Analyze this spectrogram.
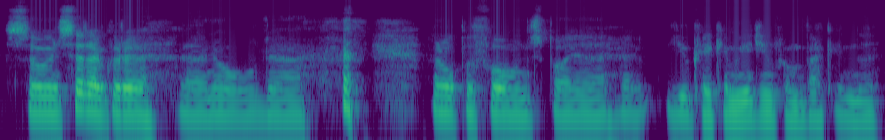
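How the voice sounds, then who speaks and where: A man's voice: a little high, steady tone, normal speed, mellow, highs cut off. An older man giving a casual hands-on demonstration, speaking in an understated, hesitant way with trailing remarks. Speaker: radio repairer demonstrating a restored chassis.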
